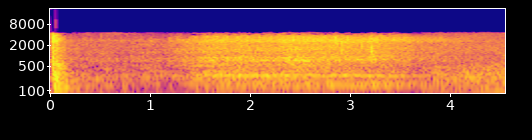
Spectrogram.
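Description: A car engine runs while the car is being driven, giving a steady, mid-pitched motor hum. It opens with a brief louder onset, dips, then settles into an even, sustained drone with no voices.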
